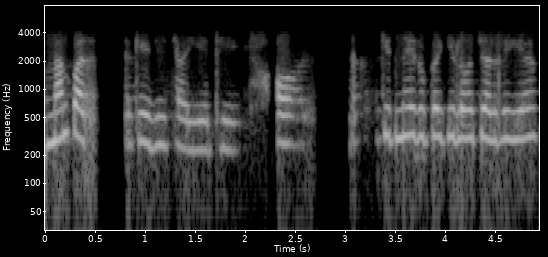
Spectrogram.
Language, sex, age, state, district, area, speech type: Hindi, female, 18-30, Madhya Pradesh, Betul, rural, conversation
